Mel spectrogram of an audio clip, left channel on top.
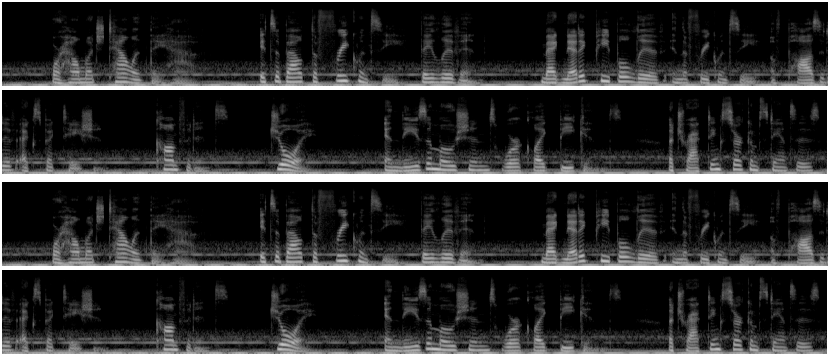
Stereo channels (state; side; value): normal; both; correlation 0.96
